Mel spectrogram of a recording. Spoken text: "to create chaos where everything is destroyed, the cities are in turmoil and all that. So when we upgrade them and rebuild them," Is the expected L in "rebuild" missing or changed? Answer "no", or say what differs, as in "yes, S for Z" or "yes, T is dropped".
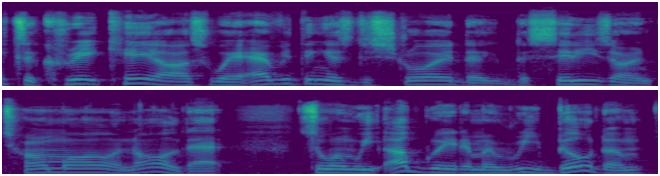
no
